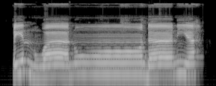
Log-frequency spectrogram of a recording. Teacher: ada nun mati menghadapi wawu dalam satu kata. Maka nunnya itu dijelaskan. Walaupun di situ wawu termasuk huruf idgham, namun karena dalam satu kata maka nunnya itu dijelaskan.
